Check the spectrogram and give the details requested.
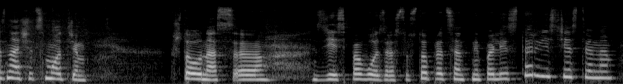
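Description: Woman host, high voice, chatty and detailed home product review. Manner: chatty, thorough, many fillers and diminutives. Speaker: channel host reviewing clothing. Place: indoors at a table, filming only her hands.

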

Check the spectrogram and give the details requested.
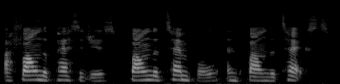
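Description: Woman playing a scheming female politician, lowish voice, pompous, self-satisfied, theatrical audio drama villain, dry recording. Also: fairly even intonation, a little slow, pushed and bright, no room sound. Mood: smug, explaining. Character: scheming, haughty woman politician, power-hungry and smug.

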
